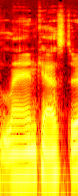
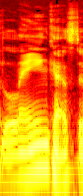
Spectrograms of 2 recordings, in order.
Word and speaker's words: Lancaster: Last night I was in I thought it was called Lancaster. It's outside of Columbus, but they said Lancaster. It was some weird, crazy pronunciation. Some pronunciation I was not expecting.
